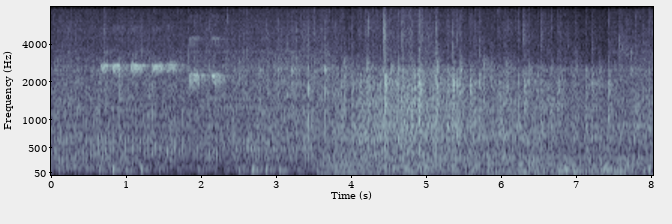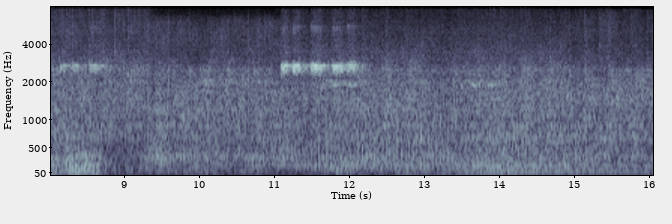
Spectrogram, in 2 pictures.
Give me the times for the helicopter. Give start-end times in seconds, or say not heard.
0.0-16.0.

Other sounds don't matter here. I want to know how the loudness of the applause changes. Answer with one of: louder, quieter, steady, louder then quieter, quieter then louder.
louder then quieter.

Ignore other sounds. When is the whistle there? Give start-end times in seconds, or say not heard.
0.7-2.3, 8.2-8.7, 11.1-12.1.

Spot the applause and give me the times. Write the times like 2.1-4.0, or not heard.
0.0-16.0.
